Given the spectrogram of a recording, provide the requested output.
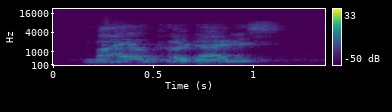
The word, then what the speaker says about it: myocarditis: Myocarditis.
